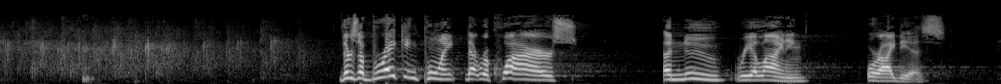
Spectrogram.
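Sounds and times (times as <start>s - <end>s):
seated audience clapping hands: 0.0s - 3.4s
speech: 3.4s - 5.8s, 6.6s - 9.5s.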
